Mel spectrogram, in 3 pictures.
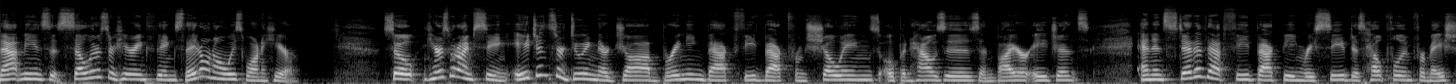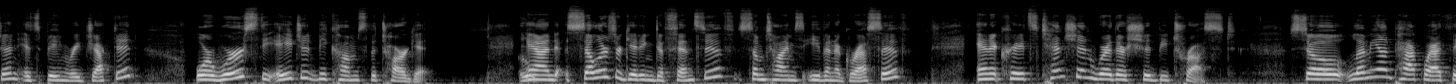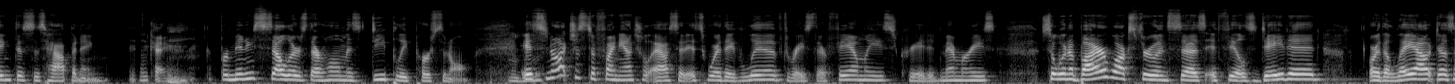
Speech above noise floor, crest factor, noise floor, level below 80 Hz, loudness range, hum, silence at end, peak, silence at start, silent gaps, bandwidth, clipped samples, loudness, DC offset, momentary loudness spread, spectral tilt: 30 dB; 16 dB; -50 dBFS; -44 dBFS; 4 LU; none; 0 s; -4 dBFS; 0 s; none; 15 kHz; under 0.1%; -20 LUFS; under 0.1%; 11 LU; -5 dB/octave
